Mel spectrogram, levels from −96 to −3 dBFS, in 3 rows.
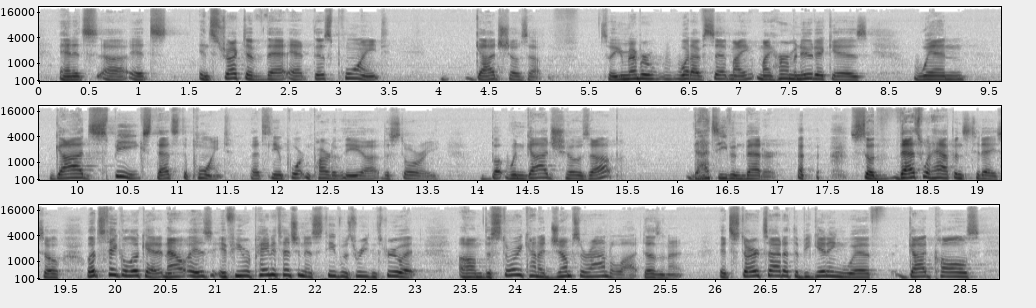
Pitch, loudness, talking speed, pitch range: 185 Hz, -26 LUFS, 185 wpm, 160-210 Hz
